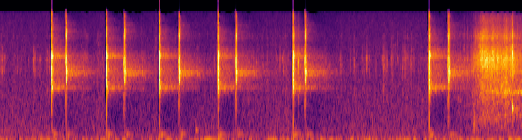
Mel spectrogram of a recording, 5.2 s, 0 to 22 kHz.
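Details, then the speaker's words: Mercedes 722.6 (722.624, E55 AMG type) transmission, about 170,000 km, valve body solenoid bench-tested on 12 V: crisp paired clicks about every half second, much quieter than another one; normal solenoid click. "you can hear it much less noisy than the other one"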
